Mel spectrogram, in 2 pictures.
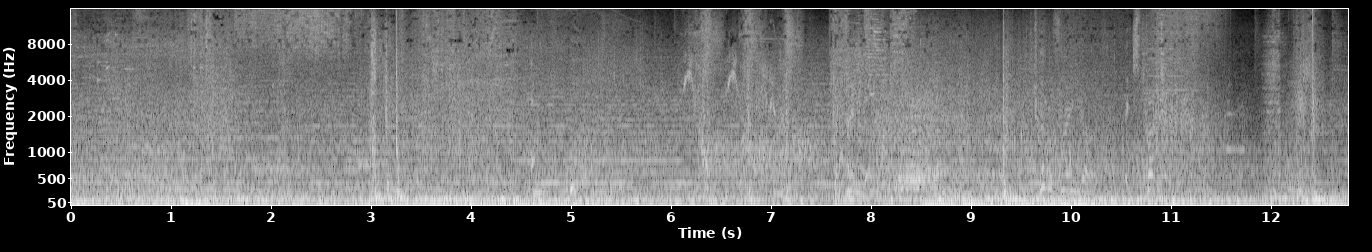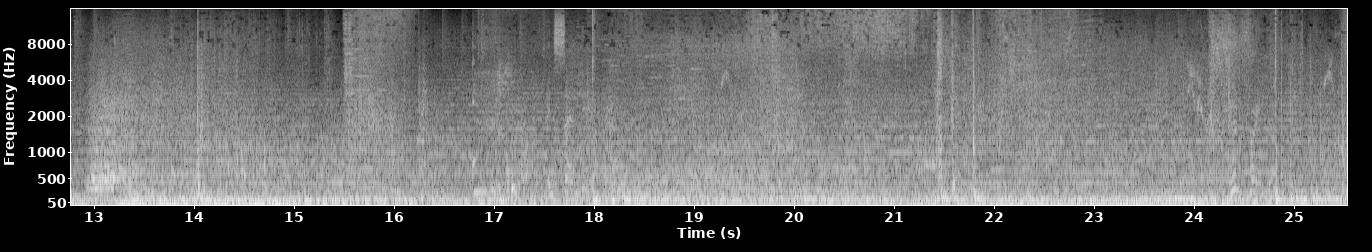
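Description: A magic duel in Hogwarts Legacy, with spell blasts, crashes and booming explosions bursting one after another at loud, close range, mixed with whooshes and shouted voices throughout.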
